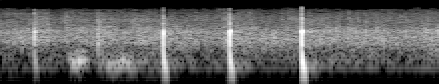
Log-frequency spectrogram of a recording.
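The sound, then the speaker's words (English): A handful of scattered hand claps at a San Francisco recognition ceremony, a round of applause for the anthem singers, the SFPD Color Guard and the supervisors, sharp and irregular, about four distinct claps in under two seconds over a faint background hiss, with no speech. “A round of applause for all of them, please.”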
